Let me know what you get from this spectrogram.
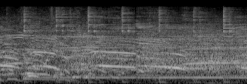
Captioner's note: bell ringing; crowd cheering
